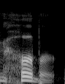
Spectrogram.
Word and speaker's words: Herbert: It's Justin Herbert, right? It's Herbert, right. – Not Hebert. Yeah. All right. I just want to get Herbert. The pronunciation correct. I keep saying Justin Hebert, and I'm like, it's not.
